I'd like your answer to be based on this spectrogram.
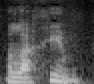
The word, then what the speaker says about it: melachim: The vowelization tells us to pronounce the word for kings, melachim, mem, lamed, chaf.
